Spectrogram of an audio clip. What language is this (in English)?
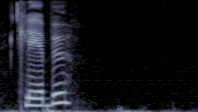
Norwegian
